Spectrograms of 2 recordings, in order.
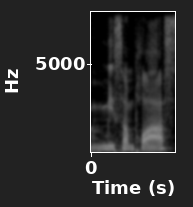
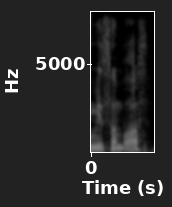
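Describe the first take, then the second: First: The phrase is said clearly and distinctly. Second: The phrase is mumbled and indistinct.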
